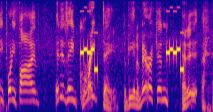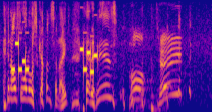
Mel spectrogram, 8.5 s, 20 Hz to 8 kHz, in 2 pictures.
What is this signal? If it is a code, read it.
Five-tone selective call (ZVEI), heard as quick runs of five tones, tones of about 70 ms. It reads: 89892 89892 22252 92817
